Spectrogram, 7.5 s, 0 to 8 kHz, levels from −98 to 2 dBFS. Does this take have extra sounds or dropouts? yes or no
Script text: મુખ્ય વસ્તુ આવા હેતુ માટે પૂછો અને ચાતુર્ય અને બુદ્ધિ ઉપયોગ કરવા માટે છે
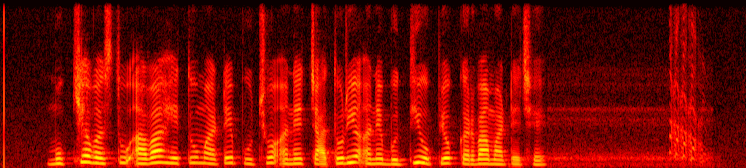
yes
